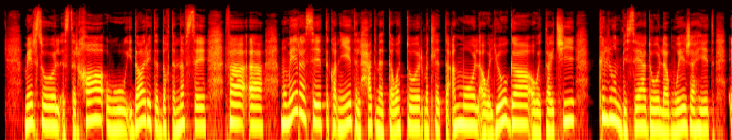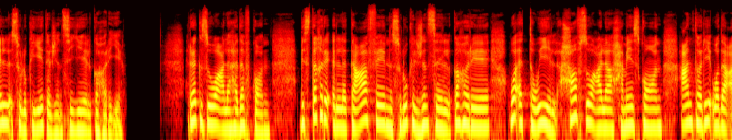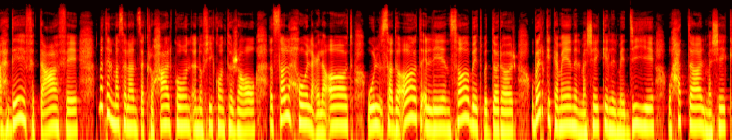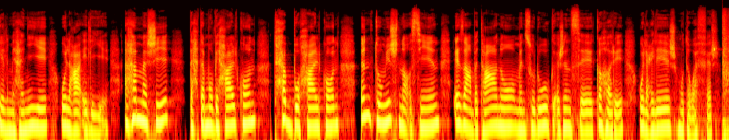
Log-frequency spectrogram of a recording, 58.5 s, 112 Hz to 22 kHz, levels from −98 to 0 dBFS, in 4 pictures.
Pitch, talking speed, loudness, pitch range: 190 Hz, 80 wpm, -21 LUFS, 170-210 Hz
